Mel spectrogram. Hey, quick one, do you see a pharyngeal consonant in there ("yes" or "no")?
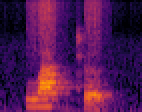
no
